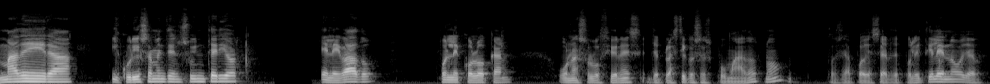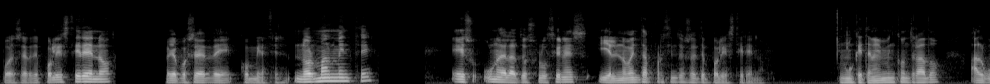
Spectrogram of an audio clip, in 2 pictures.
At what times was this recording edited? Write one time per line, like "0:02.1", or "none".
none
